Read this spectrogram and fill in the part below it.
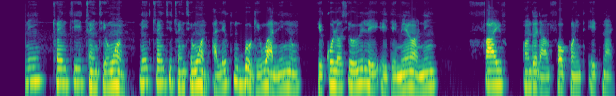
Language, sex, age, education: Yoruba, male, 15-29, tertiary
